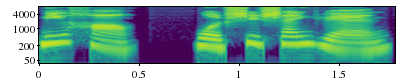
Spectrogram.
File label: nihao woshi, Chinese, Taiwan, phone call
